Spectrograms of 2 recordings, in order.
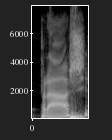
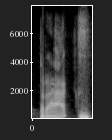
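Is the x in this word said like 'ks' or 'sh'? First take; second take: sh; ks. First: The x is said as a 'sh' sound. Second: The x is said as a 'ks' sound. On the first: The speaker calls it right. "a pronúncia é praxe" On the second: The speaker calls it wrong. "não é prax"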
